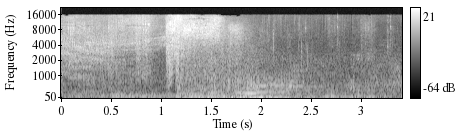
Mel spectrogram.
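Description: A blast booms and rumbles.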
